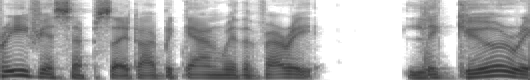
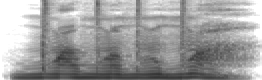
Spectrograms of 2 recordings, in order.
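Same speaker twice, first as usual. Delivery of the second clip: mock kisses. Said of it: "A thousand loving kisses".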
